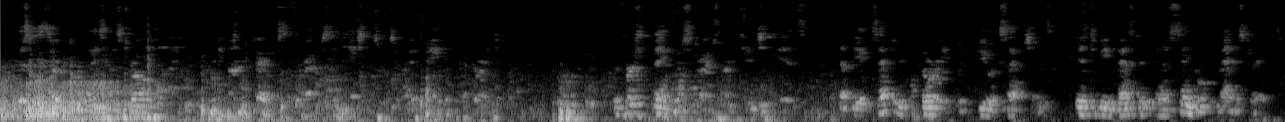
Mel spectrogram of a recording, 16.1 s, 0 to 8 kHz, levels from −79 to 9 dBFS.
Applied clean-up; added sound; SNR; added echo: classical method WPE with log-MMSE.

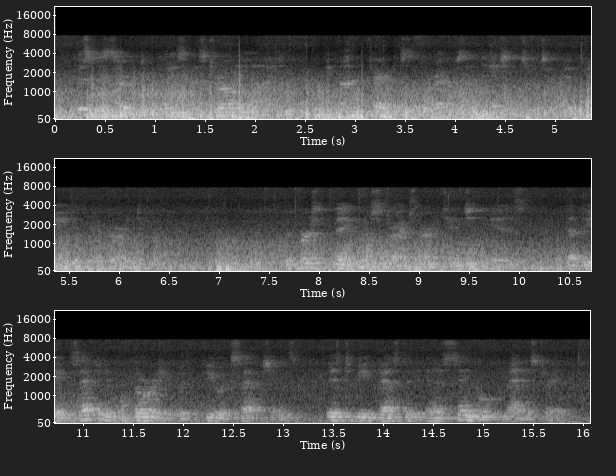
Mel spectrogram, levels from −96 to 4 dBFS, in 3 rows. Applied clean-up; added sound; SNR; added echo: none; Thunder / Rain; -5 dB; reverberation time 0.7 s.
